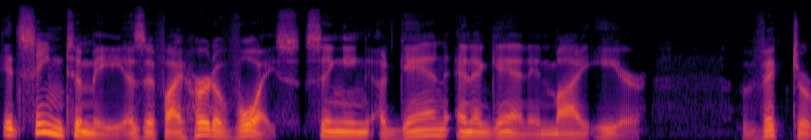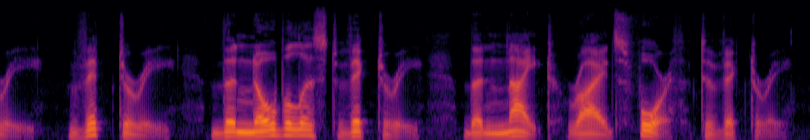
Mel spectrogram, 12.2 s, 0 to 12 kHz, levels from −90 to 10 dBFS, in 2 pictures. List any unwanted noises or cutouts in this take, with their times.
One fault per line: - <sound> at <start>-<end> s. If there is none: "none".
none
